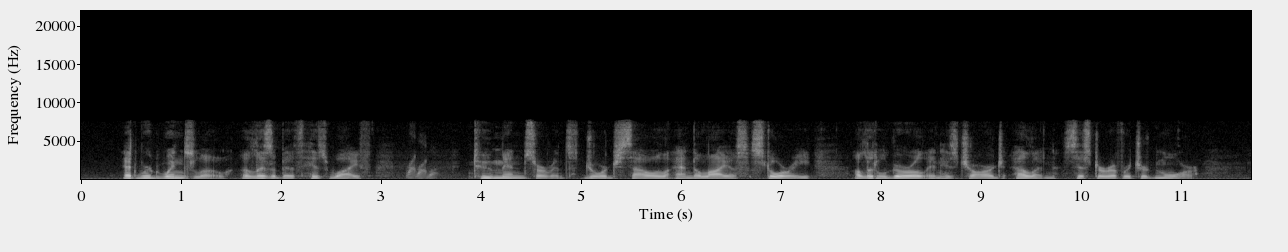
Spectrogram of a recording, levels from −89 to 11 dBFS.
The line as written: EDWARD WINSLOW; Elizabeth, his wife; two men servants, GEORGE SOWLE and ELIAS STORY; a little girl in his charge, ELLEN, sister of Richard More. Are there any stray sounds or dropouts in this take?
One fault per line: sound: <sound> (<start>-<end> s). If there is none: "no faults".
sound: chirp (3.3-3.6 s)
